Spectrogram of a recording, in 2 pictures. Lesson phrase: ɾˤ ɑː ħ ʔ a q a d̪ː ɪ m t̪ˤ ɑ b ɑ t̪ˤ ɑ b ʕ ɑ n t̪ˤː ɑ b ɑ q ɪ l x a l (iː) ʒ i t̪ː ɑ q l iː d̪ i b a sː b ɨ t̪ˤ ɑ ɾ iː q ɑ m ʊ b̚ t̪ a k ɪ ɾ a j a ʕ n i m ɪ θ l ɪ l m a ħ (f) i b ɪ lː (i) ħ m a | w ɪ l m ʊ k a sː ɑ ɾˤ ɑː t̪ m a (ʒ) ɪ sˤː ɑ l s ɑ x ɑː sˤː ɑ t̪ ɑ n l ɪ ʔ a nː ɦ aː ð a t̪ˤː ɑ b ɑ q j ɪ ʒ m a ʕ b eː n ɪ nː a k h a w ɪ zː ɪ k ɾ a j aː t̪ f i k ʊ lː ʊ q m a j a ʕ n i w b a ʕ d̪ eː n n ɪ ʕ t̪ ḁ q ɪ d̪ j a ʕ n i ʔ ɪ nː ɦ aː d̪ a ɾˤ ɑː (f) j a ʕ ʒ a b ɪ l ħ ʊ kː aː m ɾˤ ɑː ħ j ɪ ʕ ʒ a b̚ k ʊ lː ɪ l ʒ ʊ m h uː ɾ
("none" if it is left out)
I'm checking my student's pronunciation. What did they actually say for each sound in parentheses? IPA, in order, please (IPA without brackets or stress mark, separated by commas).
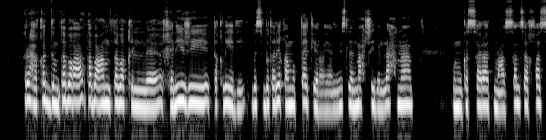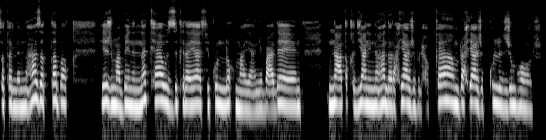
iː, ʃ, a, ʕ, ħ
